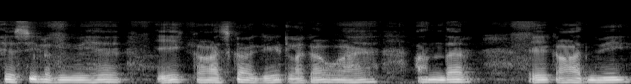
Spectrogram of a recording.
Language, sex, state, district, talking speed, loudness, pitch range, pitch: Hindi, male, Rajasthan, Jaipur, 140 wpm, -16 LUFS, 100-110 Hz, 105 Hz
